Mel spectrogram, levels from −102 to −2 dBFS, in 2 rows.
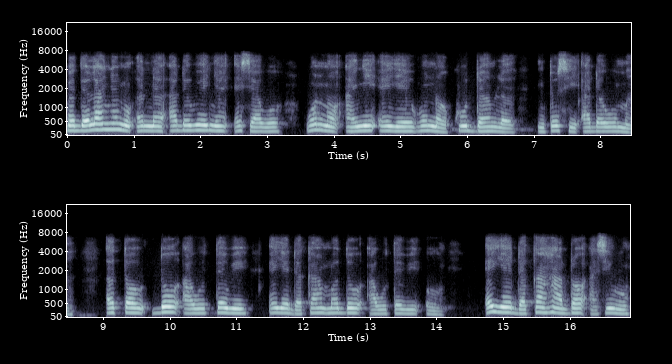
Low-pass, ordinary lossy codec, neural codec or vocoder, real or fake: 7.2 kHz; Opus, 16 kbps; codec, 24 kHz, 3.1 kbps, DualCodec; fake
